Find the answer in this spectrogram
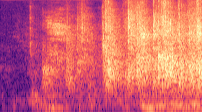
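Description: Audience applause breaking out about a second in and going on loud and dense, with low sustained music underneath.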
